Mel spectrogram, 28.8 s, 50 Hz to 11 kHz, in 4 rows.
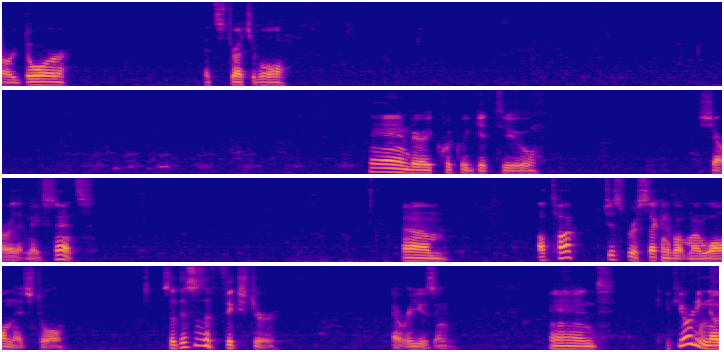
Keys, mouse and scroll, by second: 5.1 click, 6.1 click, 9.4 click, 10.9-12.3 drag, 13.9-16.7 drag, 24.6 click, 28.3 click.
